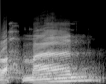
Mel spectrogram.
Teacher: Mad Thobi'i 2 harokat ya dua ketukan dua hitungan jari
